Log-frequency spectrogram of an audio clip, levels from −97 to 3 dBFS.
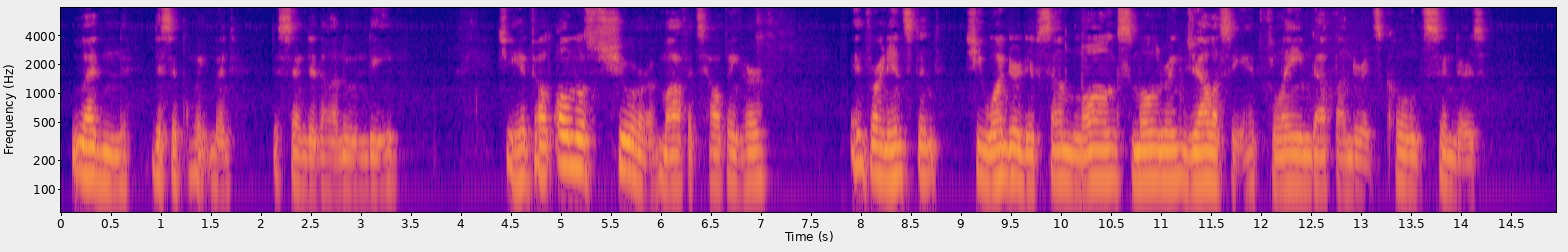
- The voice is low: Yes, low, 120 Hz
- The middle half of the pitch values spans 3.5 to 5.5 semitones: No, average, 2.8 semitones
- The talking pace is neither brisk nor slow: No, slow, 130 wpm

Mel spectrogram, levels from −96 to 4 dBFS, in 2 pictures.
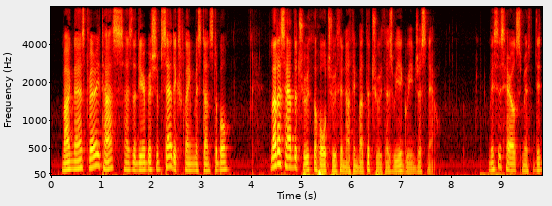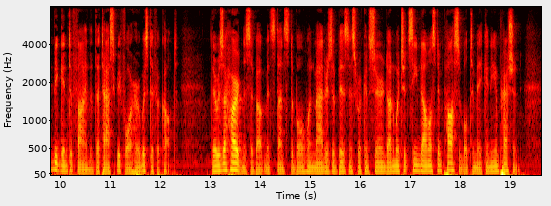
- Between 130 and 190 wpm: No, average, 200 wpm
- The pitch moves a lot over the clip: Yes, wide, 6.6 semitones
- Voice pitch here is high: No, very low, 95 Hz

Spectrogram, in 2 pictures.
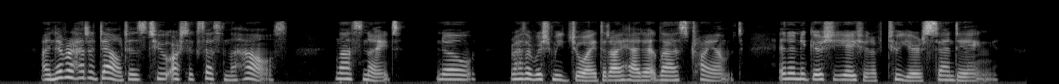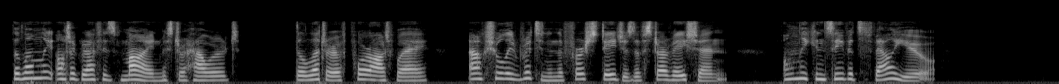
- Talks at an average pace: Yes, average, 160 wpm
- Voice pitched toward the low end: No, high, 220 Hz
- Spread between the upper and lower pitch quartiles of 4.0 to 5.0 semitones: Yes, average, 4.5 semitones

